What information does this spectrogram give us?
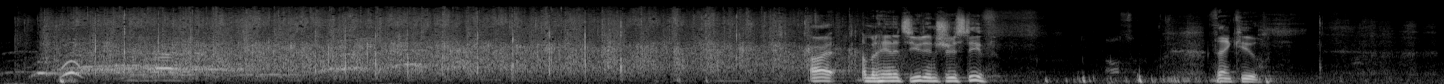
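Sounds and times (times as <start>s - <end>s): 
audience cheering and applause: 0.0s - 9.0s
whoop or whistle: 0.3s - 4.4s
speech: 8.1s - 10.0s, 12.2s - 12.8s.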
